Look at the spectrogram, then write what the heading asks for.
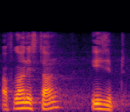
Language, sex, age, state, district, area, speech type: Sanskrit, male, 18-30, Karnataka, Uttara Kannada, rural, spontaneous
